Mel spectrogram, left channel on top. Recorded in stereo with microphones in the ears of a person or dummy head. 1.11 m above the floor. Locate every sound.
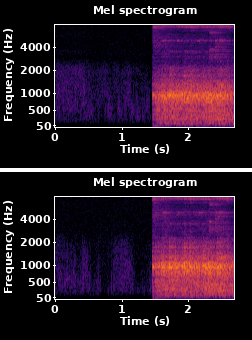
1.4 s boiling: 35° right (ahead or behind), 1.1 m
